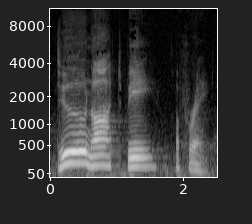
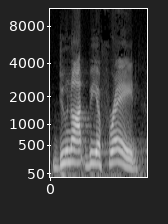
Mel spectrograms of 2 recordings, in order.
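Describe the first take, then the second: First: "Do not be afraid" drawn out slow, each word weighted; slow solemn. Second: Said in the usual way. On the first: Shown as a demonstration. God comforting his terrified people, slow and solemn. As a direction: speak it slowly, as God would. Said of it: "What does he say to them?". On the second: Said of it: "the other phrase in his statement".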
